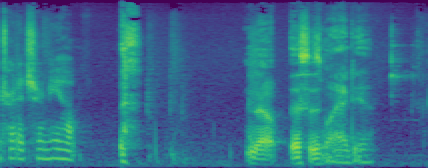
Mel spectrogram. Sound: chuckles

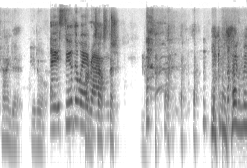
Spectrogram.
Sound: laughs

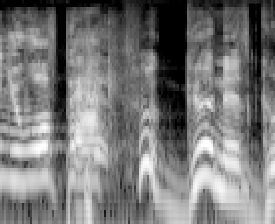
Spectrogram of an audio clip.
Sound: chuckles

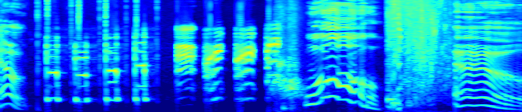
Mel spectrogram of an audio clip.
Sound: dial tones beep; imitates dial tones

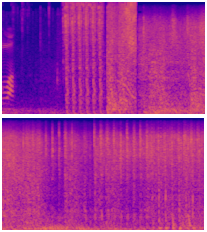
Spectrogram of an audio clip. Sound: shooting

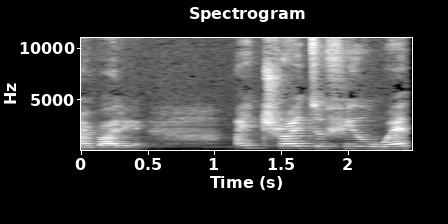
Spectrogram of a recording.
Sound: brEaTh

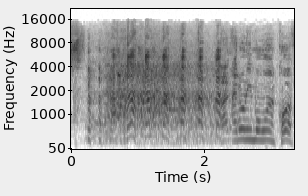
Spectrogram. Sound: laughter

